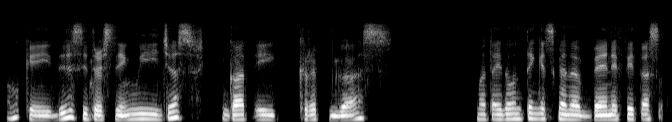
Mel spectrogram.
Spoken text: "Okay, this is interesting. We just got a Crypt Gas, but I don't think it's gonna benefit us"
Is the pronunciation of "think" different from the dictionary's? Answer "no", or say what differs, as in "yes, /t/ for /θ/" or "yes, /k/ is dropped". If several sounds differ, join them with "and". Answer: yes, /t/ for /θ/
